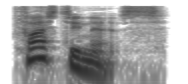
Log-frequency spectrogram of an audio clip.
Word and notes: fustiness: British English

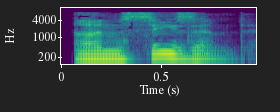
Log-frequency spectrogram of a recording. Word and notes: unseasoned: British English

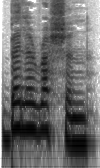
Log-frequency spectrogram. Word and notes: belarusian: British English

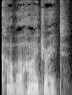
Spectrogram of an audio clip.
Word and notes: carbohydrate: British English

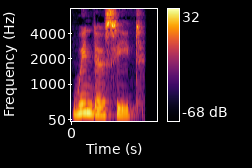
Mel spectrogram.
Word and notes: window seat: American English

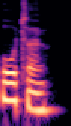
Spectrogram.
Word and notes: auto: British English

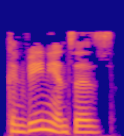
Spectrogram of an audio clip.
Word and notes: conveniences: British English

